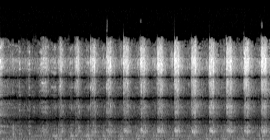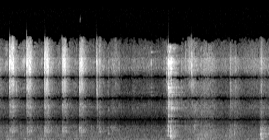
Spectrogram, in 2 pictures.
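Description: Chef's knife slicing a red onion thinly on a wooden chopping board: quiet, even taps of the blade on the board, about four a second, then the slicing stops and one louder knock follows near the end.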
